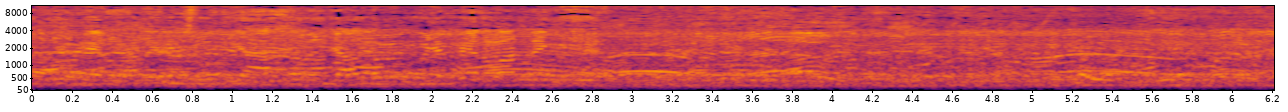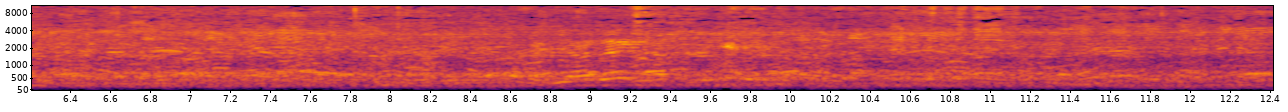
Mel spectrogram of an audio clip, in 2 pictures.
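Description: A large outdoor crowd chatters and shouts loudly throughout.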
